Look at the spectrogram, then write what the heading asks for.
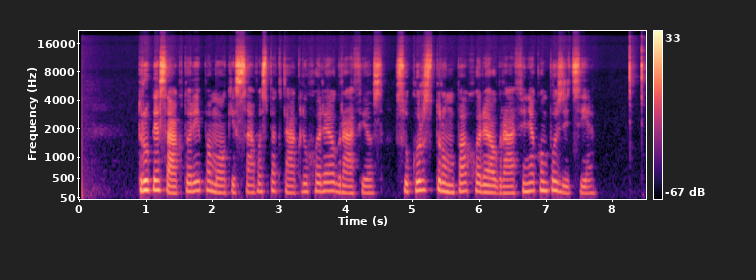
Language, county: Lithuanian, Utena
